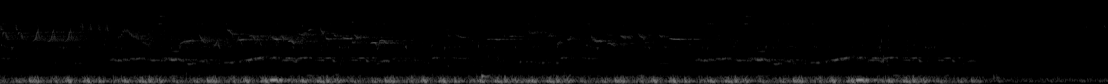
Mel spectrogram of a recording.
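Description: A fishing reel whirs and clicks as it winds in line.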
